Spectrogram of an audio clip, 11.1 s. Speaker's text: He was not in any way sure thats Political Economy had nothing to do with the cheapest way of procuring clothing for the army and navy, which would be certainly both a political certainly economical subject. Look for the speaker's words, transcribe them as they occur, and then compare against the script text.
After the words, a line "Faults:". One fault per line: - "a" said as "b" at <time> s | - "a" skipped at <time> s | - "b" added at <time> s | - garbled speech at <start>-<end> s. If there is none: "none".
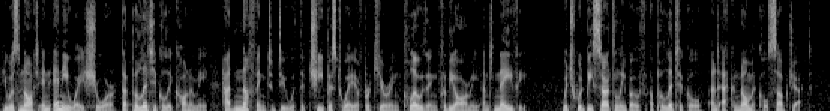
He was not in any way sure that Political Economy had nothing to do with the cheapest way of procuring clothing for the army and navy, which would be certainly both a political and economical subject.
Faults:
- "thats" said as "that" at 1.6 s
- "certainly" said as "and" at 9.4 s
